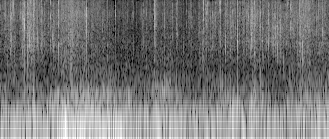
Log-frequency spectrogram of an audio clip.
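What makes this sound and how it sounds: A small yellow porous foam sponge held in the palm is squeezed and rubbed by fingers close to the mic. It produces a steady, soft crinkling and crackling texture with bright, airy high-end hiss. Underneath is a low rumble, with no distinct separate hits.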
